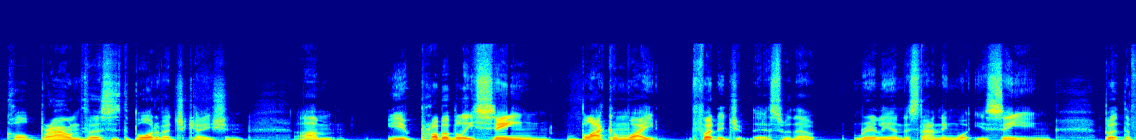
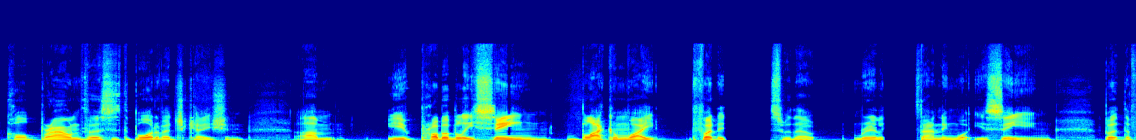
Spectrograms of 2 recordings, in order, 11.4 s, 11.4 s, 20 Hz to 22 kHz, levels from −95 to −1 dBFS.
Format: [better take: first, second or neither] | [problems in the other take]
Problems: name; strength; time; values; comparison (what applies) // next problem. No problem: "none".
first | audio cutting out; at 7.5 s and at 9 s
